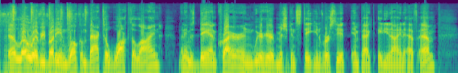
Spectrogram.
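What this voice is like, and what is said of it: Slightly raspy voice. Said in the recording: “I got a cold, and I still have a little raspiness to my voice, which I think sounds a little bit cooler than normal”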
